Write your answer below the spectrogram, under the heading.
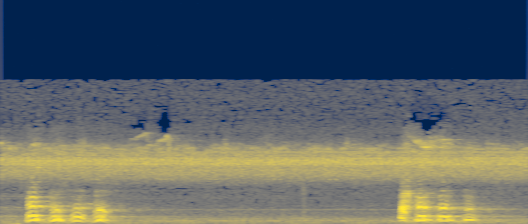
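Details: A puppy named Yufie at play with a buck: a quick run of four high yips, a pause of about three seconds, then another similar run of yips, with steady high-pitched hiss behind.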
